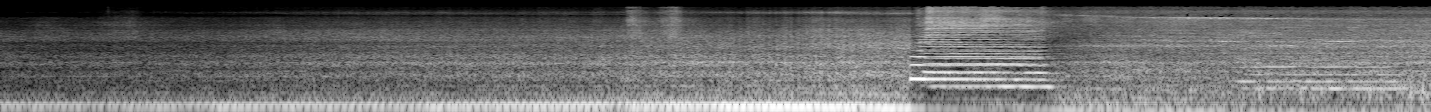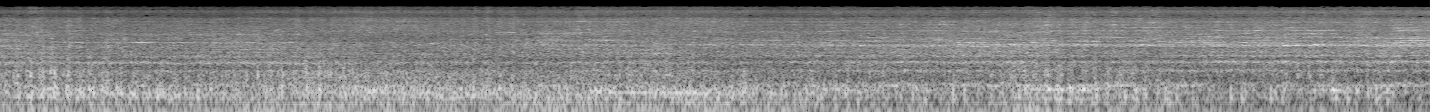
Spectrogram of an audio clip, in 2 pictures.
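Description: Indian Railways express train passing close by: the locomotive's engine hum builds as it nears, it sounds a loud horn blast about nine seconds in and a quieter second horn note a few seconds later, then the coaches rumble past with wheel clatter.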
